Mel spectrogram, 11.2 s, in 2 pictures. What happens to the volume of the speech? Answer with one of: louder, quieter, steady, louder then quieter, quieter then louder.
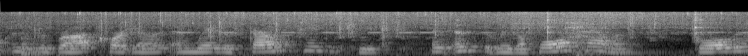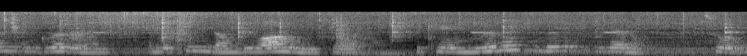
steady.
